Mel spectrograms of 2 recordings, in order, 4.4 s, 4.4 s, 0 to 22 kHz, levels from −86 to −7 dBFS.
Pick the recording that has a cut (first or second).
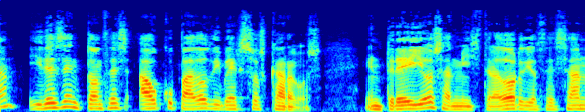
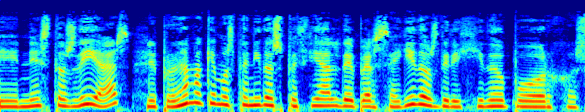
second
